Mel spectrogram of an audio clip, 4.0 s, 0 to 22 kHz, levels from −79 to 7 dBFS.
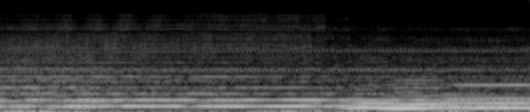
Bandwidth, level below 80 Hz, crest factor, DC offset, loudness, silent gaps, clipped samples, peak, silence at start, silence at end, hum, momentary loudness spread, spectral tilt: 11.5 kHz; -38 dBFS; 12 dB; under 0.1%; -21 LUFS; none; under 0.1%; -8 dBFS; 0 s; 0 s; none; 8 LU; -9 dB/octave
